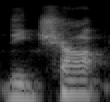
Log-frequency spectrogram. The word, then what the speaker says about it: Tchoup: I've mentioned this one before, but I really, if you follow the Chop Instagram, it's spelled TCHOUP. Yeah, like Chopatoulos.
